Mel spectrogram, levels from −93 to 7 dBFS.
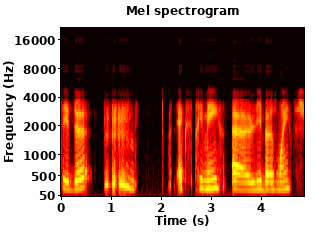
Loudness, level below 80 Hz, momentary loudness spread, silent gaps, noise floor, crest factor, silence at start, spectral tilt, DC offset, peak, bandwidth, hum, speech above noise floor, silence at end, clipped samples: -21 LUFS; -66 dBFS; 10 LU; none; -54 dBFS; 18 dB; 0 s; -8 dB/octave; under 0.1%; -4 dBFS; 5 kHz; none; 33 dB; 0 s; under 0.1%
